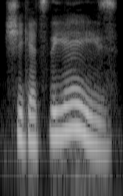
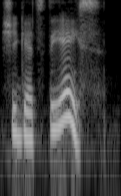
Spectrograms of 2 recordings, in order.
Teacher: Z is voiced and S isn't. So we have to say A's for a longer time than we say ace.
